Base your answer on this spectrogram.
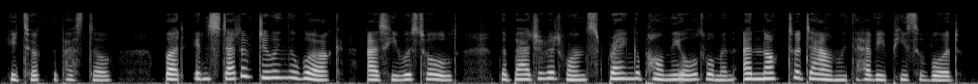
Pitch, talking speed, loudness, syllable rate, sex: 235 Hz, 200 wpm, -19 LUFS, 4.9 syllables/s, female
